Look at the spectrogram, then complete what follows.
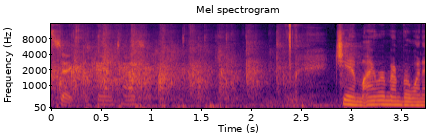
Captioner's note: audience applauding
